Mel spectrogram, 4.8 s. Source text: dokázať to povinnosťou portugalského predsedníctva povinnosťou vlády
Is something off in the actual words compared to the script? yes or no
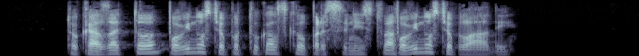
no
